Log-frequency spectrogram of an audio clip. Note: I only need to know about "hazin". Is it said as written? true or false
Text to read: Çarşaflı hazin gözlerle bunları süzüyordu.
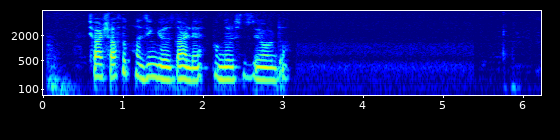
true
